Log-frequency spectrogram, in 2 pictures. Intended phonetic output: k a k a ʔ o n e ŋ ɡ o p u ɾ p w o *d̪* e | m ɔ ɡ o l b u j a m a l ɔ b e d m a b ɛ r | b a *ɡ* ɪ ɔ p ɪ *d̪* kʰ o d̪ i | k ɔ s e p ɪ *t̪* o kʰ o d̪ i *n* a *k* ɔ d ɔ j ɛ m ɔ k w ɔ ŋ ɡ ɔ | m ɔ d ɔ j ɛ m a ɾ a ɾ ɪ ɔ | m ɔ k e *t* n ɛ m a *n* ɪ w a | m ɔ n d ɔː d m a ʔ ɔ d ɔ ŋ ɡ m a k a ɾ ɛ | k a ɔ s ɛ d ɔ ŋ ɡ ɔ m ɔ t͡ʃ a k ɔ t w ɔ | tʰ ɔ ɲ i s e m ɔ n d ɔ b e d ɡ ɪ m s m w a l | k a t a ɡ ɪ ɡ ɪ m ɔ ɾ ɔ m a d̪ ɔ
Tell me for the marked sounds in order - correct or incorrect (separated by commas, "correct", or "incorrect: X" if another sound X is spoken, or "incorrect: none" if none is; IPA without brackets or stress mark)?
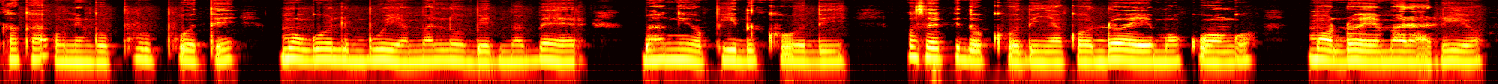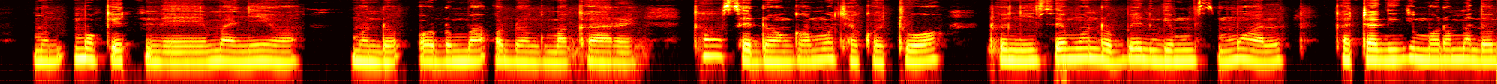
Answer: incorrect: t̪, incorrect: ŋ, correct, incorrect: d̪, incorrect: ɲ, correct, correct, incorrect: ɲ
